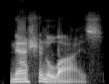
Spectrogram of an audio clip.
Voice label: "nationalize", American

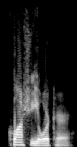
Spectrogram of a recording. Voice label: "kwashiorkor", American

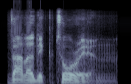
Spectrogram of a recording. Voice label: "valedictorian", British

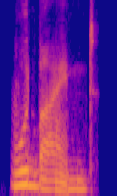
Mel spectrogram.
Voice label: "woodbind", Indian

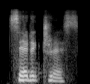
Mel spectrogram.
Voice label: "seductress", Indian

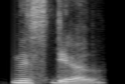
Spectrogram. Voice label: "misdial", Indian

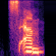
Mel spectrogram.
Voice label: "SAM", Indian

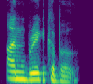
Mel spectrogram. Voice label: "unbreakable", Indian

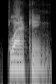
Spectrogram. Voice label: "blacking", American

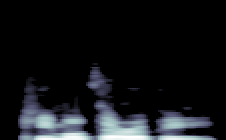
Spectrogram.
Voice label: "Chemotherapy", American

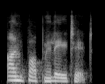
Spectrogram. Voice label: "Unpopulated", Indian

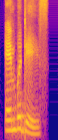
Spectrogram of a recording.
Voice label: "ember days", Indian

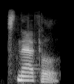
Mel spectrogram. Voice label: "snaffle", Indian

